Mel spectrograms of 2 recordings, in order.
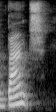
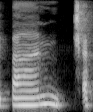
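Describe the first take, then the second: First: Said in the usual way. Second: "bunch" broken into "bun", gap, "chuh"; exaggerated split. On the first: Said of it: "bunch is a one syllable word". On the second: Shown as a demonstration. Teacher checking syllables, bunch split into bun-ch. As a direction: detach the final ch of "bunch" as its own beat. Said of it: "exaggerate the way we say it".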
